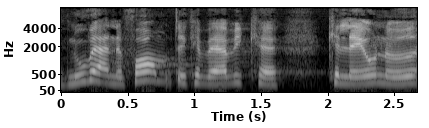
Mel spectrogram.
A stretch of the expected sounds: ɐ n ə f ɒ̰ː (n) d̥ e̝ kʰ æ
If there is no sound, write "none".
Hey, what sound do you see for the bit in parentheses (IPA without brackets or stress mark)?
m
